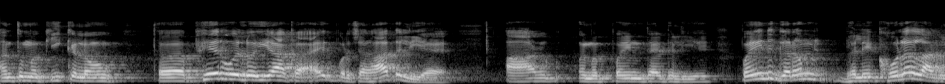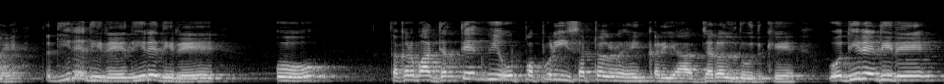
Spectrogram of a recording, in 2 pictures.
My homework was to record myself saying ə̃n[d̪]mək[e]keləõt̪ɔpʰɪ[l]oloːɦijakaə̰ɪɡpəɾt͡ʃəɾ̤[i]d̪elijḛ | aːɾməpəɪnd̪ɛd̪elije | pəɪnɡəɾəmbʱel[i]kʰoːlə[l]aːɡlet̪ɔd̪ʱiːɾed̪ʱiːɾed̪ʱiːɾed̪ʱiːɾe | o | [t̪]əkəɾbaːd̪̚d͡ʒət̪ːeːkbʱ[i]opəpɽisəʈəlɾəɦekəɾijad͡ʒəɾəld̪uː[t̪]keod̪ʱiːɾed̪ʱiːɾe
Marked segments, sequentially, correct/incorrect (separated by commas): incorrect, incorrect, incorrect, incorrect, incorrect, correct, correct, correct, incorrect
